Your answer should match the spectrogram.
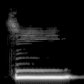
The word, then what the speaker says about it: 鸡: 鸡 sounds a little bit like the first sound of Jeep. But when pronouncing G. Your tongue should be more flat, and you need to stretch your mouth to both sides. G. Listen to me carefully and feel the difference.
